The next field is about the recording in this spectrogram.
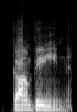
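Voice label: "gombeen", American English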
